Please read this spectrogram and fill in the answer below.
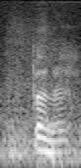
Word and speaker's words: Tanay: Tanay, yes.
